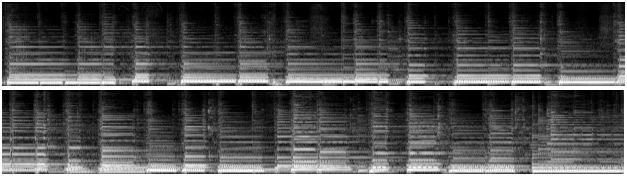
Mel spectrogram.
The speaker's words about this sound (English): I just call this one the flat five chromatic descending ending. And so, if we are ha- in the key of concert C again, we're going to end on a uh, one chord, a C major seven, but we have a two five one. It sounds like this.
